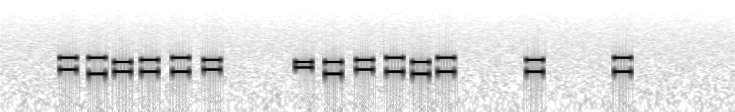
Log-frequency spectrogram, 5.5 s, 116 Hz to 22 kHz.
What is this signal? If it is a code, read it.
DTMF, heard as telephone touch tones, dialled by hand, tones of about 130 ms. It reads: 934568 *18616 5 6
